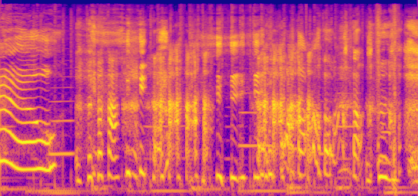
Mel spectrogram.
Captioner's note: snorts; both laughing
